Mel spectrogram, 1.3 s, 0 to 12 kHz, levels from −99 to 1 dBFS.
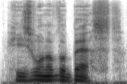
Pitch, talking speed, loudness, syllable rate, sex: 105 Hz, 235 wpm, -14 LUFS, 5.5 syllables/s, male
